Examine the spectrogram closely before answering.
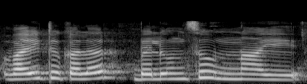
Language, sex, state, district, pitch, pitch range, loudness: Telugu, female, Andhra Pradesh, Annamaya, 255 Hz, 240-280 Hz, -16 LUFS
